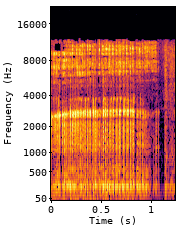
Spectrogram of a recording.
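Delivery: very soft, drawn-out moan; hushed mock-sick groan; queasy groan. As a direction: groan quietly to yourself in the corner. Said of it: "I'm just in the corner".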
